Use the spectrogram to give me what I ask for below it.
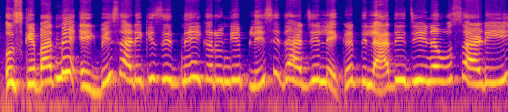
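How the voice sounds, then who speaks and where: A woman's voice: extremely high pitch, a little fast, fairly bright tone. A woman voicing Pinky, a young wife in a doll story who pleads, whines and sulks tearfully. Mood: pleading.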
